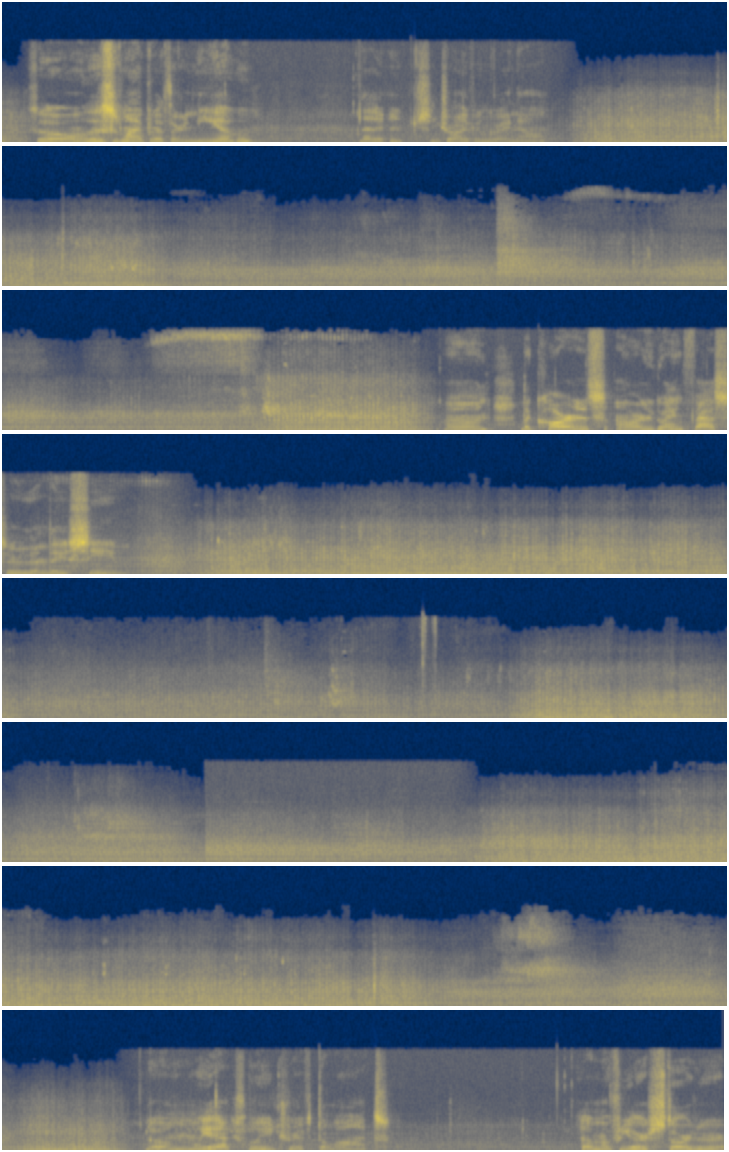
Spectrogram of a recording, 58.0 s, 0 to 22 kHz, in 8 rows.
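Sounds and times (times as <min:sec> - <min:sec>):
go-kart motor running: 0:00.0 - 0:19.3, 0:23.0 - 0:48.6, 0:49.2 - 0:53.2
rushing wind: 0:00.0 - 0:57.9.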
